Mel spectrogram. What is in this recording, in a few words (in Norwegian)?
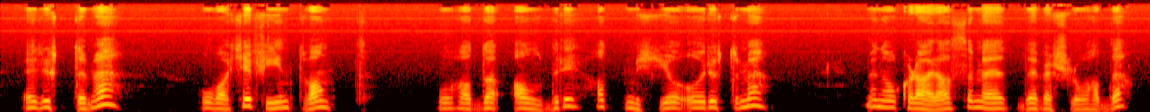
rutte mae, Numedalsmål; rutte mæ; Eksempel på bruk Ho va`kje fint vant. Ho hadde aldri hatt mykkje å rutte mæ, men ho klara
